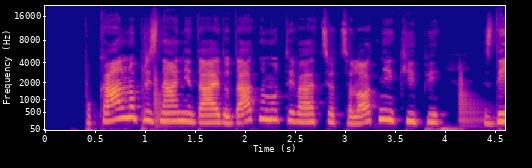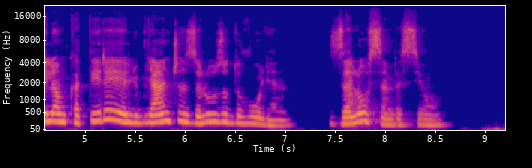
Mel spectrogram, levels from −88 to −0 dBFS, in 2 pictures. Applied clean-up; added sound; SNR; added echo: classical method Wiener filter.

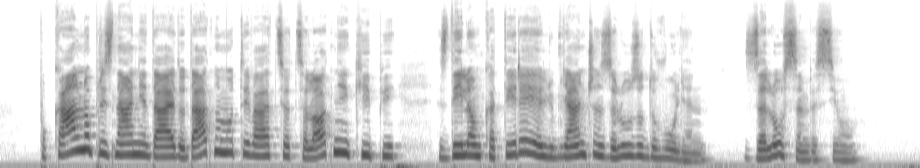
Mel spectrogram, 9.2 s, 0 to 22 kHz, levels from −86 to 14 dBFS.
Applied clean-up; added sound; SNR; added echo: none; none; none; none.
